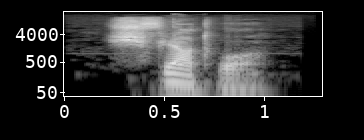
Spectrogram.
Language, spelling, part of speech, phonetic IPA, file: Polish, światło, noun, [ˈɕfʲjatwɔ], Pl-światło.ogg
